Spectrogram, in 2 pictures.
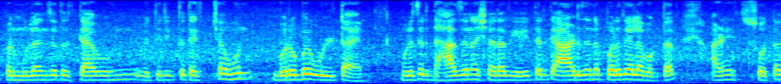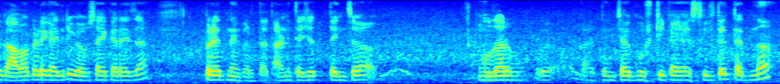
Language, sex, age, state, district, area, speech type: Marathi, male, 18-30, Maharashtra, Sindhudurg, rural, spontaneous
